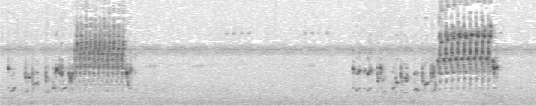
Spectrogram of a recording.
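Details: Two marsh wren songs in early morning from dune shrubs surrounding a nest, brisk post-storm winds: each starts with jumbled chattering notes and ends in a loud, rapid, high trill; steady cricket and wave noise throughout.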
